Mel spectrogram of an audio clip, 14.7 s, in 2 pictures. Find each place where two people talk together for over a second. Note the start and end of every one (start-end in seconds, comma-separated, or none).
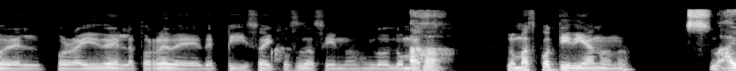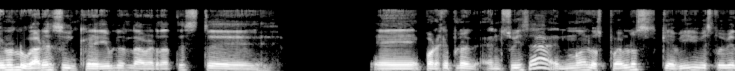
none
